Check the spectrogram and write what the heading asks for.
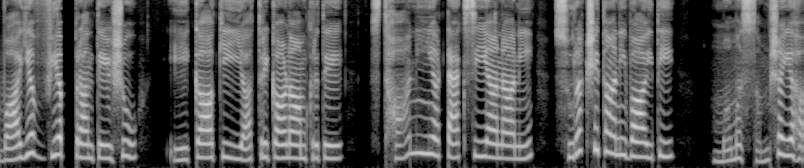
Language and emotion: Sanskrit, fearful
